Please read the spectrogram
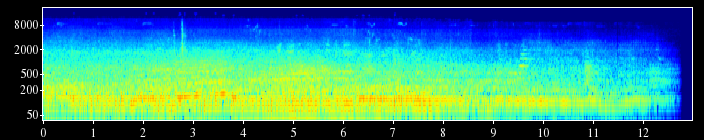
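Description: Street ambience: a vehicle engine running steadily with indistinct voices in the background. It fades out over the last few seconds.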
